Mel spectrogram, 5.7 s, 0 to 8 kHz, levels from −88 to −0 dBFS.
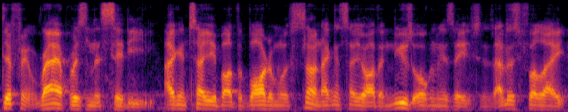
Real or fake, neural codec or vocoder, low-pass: fake; codec, 24 kHz, 6 kbps, HILCodec; 7.2 kHz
